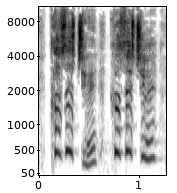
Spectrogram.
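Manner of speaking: high, urgent repeated question; alarmed questioning. A narrator's reading. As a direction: ask in alarm, voice pitched right up. Alarmed question, holding Perpetua back.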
